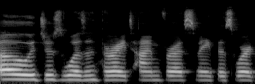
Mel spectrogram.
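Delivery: ordinary delivery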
